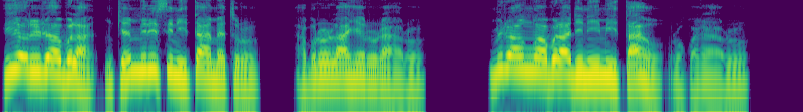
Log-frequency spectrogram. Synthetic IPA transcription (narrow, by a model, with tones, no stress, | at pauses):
i˦ɦe˦o˦ɾi˦ɾi˦ɔ˦bʊ˦la˨ŋ̩˨ke˨m̩˦mi˦ɾi˦si˦ni˨ta˦˨me˨tʊ˨ɾʊ̰˨ | a̰˨bʊ˦ɾʊ˦la˦ɦe˦ɾʊ˨ɾa̰˨ɾʊ˦ | m̩˦i˦ɾi˦ɔ˦ŋ˦ʊ˦ɔ˦bʊ˦la˦dɪ˨ni˦mi˦˨ta˦ɦʊ̰˨ɾʊ̰˨kʷa̰˨ɾa̰˨a̰˨ɾʊ˦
